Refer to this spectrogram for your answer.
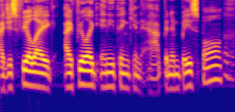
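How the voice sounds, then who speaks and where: Ordinary pitch variation from a man with an American accent. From Massachusetts (Clinton). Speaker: comedian. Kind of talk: casual chat. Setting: green room of a comedy theater.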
